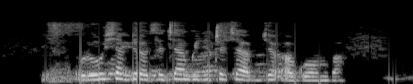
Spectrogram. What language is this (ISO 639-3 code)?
kin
